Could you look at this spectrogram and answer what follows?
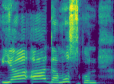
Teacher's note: حمزۃ الوصل درمیانے کلام میں آنے کی وجہ سے گر جائے گا، اس حمزہ کو ہم نے نہیں پڑھنا۔ پھر اسکن میں بھی نون ساکن کے بعد حروف ہلکی میں سے حمزہ آ رہا ہے تو یہاں پر ہم نے غنہ نہیں کرنا، یا آدم اسکن پڑھنا ہے۔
